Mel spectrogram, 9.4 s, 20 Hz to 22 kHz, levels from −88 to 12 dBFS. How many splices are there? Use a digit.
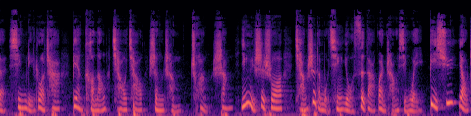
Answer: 2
